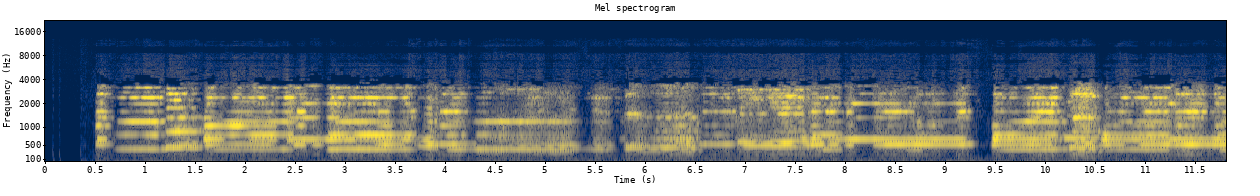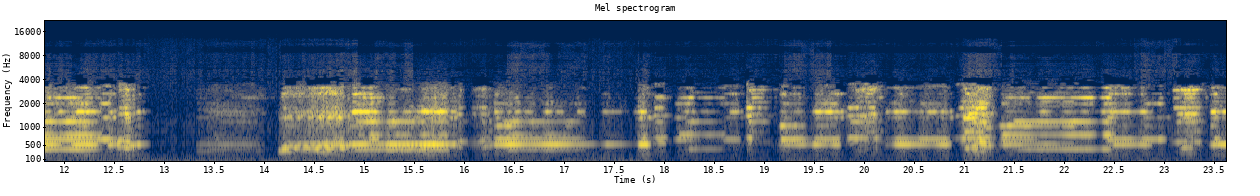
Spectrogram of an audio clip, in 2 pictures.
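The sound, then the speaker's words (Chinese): A seventy-something caller plays a harmonica tune over a telephone line, a continuous run of reedy chords and melody with a thin, tinny tone and brief pauses between phrases. “好，70来岁的人了啊，吹个口琴我听听。 我撂下手机就开始啊。”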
